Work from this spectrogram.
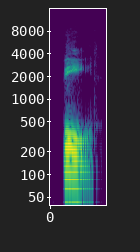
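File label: "beet", American English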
